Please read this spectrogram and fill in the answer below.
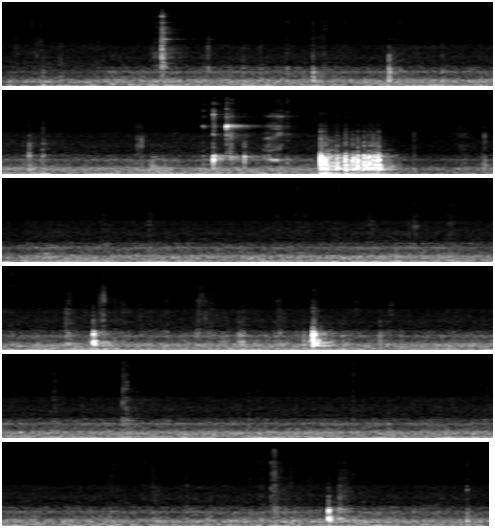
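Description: Kitchen counter work: scattered knocks and clinks of dishes and a knife, with one brief louder clatter about eight seconds in and a few ringing clinks later on. A steady low hum runs underneath.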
